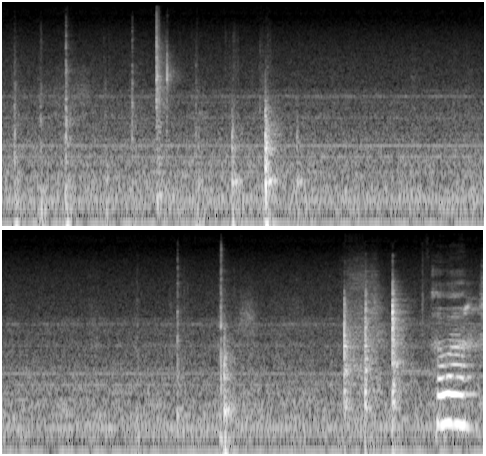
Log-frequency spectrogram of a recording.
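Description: A fork pricks holes across shortbread cookie dough for strawberry shortbread, giving a series of sparse light taps and scrapes spaced through the stretch, with a small clatter near the end.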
